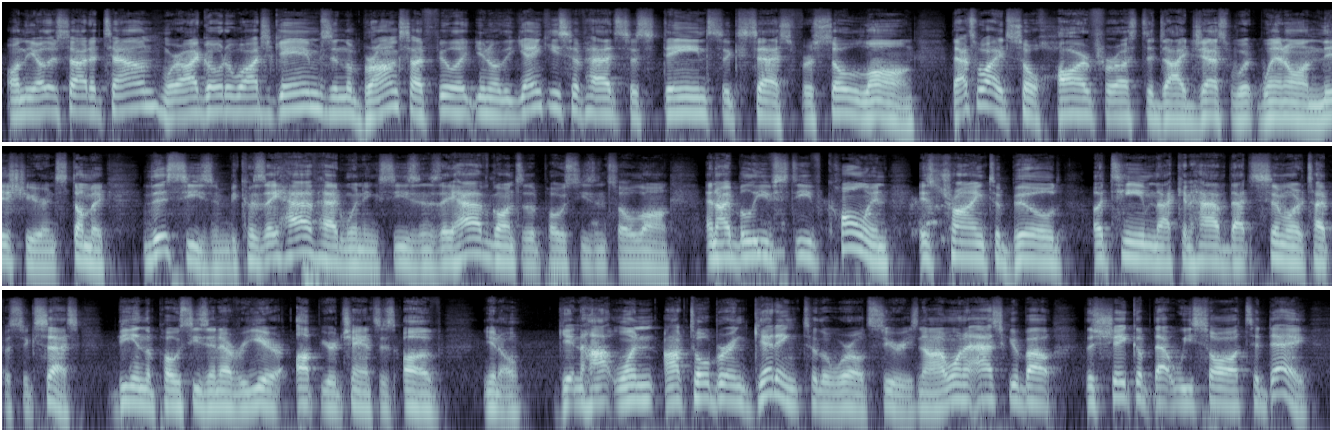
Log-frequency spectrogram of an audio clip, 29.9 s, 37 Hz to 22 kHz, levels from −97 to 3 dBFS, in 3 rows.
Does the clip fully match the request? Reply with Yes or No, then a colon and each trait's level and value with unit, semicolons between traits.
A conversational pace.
No: fast, 230 wpm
